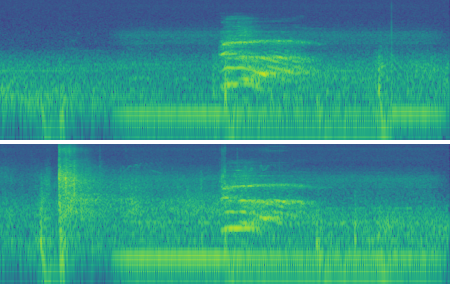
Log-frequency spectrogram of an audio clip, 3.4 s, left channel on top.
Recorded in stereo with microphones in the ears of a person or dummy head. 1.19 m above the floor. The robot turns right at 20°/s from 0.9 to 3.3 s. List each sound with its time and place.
1.6 s a scream: 40° left (ahead or behind), 5.5 m; by 2.4 s 25° left (ahead or behind), 5.5 m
